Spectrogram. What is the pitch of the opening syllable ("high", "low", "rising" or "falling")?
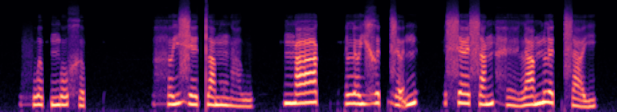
low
